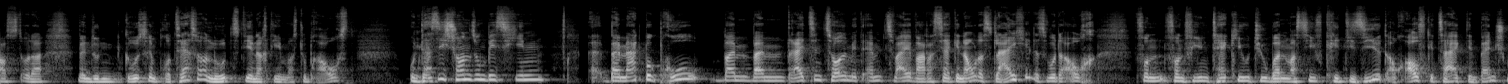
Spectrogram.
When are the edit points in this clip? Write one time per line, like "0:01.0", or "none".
0:05.8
